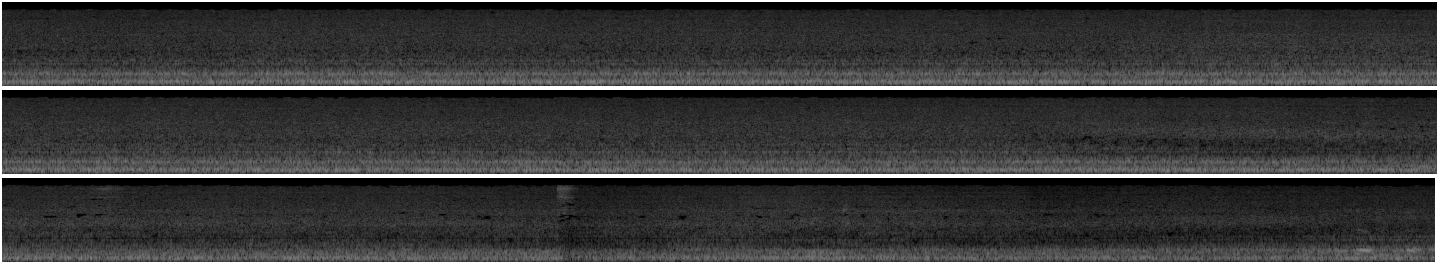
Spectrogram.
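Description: Steady rush of water pouring through an open weir sluice gate and churning in the turbulent outflow below. About four seconds before the end it changes abruptly to a slightly quieter, thinner rush.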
